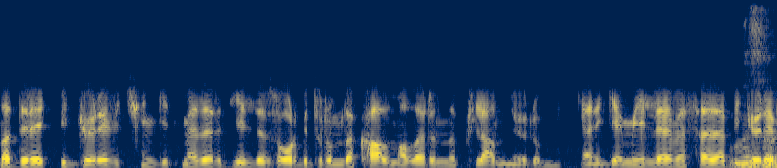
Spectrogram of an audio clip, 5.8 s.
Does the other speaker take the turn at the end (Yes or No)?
No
